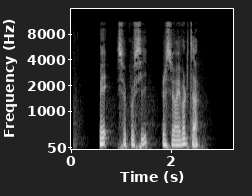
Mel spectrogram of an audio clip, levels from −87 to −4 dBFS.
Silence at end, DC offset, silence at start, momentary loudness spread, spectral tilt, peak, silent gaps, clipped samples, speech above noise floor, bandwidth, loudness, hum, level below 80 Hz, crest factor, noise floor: 0.7 s; under 0.1%; 0.6 s; 7 LU; -5 dB/octave; -4 dBFS; none; under 0.1%; 40 dB; 11.5 kHz; -24 LUFS; none; -44 dBFS; 20 dB; -62 dBFS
